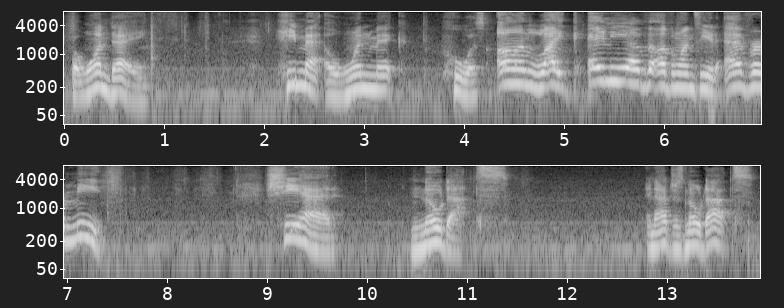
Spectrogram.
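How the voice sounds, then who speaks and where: A man reading a storybook aloud for children in simple, deliberate phrases. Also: high voice, expressive.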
